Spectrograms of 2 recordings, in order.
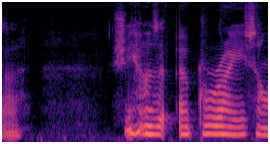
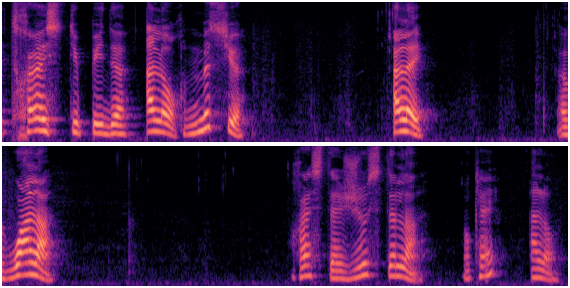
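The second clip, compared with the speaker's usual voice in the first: loud mock scolding in French; 2 semitones higher, 9 dB louder than usual. Real, not acted. Wife loudly scolding her husband in French, playful mock anger. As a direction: tease him hard in French.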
